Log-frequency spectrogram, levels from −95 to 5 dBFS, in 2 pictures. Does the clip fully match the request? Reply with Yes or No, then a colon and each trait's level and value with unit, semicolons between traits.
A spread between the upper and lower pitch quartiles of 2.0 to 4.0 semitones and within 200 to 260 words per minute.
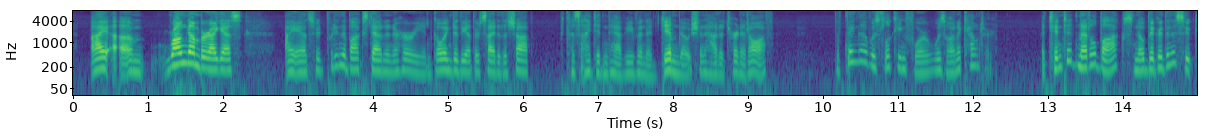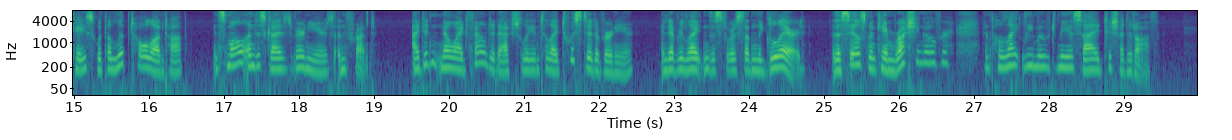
No: average, 4.6 semitones; fast, 205 wpm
